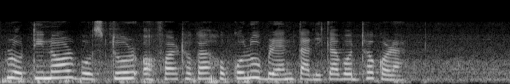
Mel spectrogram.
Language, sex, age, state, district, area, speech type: Assamese, female, 18-30, Assam, Sonitpur, urban, read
